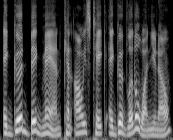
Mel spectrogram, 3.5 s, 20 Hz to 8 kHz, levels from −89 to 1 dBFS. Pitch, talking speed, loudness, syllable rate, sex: 165 Hz, 225 wpm, -19 LUFS, 4.9 syllables/s, female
